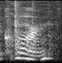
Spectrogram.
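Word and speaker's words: Quorn: you our boots I'm going to use the corn q r n it's how it's pronounced vegetarian chicken breast chicken cutlets they call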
